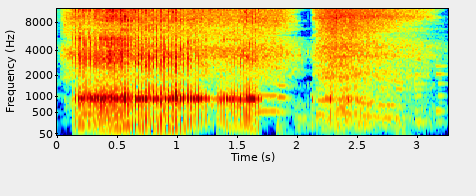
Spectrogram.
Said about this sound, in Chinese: 小老鼠们拔它的胡子，挠它的脚心，使劲儿的吹喇叭，鼹鼠爸爸的鼾声依然震天响。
